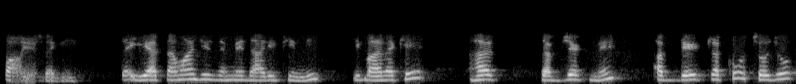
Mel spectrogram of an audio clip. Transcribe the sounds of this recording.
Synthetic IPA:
paːesɐɡʱe | t̪ɐɪjat̪ɐʋ̤ãd͡ʑiːzɪmːeːd̪aːɾit̪ʰĩːn̆d̪i | kiɓaːɾãkʰe | ɦɐɾ | sɐb̚d͡ʑek̚ʈmẽ | ɐp̚ɖeːʈɾɐkʰot͡ʃʰoːd͡ʑoː

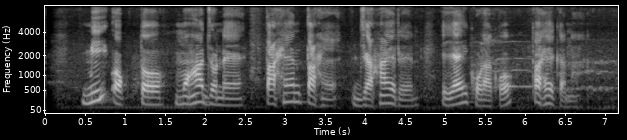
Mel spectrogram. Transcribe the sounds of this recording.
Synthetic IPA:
miɔk̚t̪ɔmɔɦad͡ʒɔnɛt̪ahɛnt̪aɦɛ̃ʔ | d͡ʒahãjɾɛn | ɛjajkɔɽakɔt̪aɦɛkana

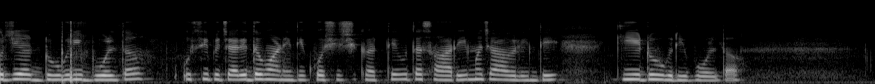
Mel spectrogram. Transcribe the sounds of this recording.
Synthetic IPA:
oːɾd͡ʒeːaɖoːɡɾiːboːld̪aː | ʊsiːbəd͡ʒaːɾeːd̪əʋaːɽ̃eːd̪iːkoːʃɪʃkəɾd̪eːʊd̪aːsaːɾeːməd͡ʒaːɡlẽːnd̪eː | ɡiːɖoːɡɾiːboːld̪aː

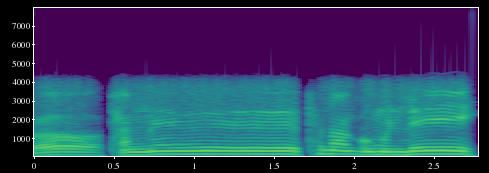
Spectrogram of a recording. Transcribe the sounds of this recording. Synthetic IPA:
ɾɔt̪ʰaŋnɯ | t̪ʰɯnaɡumɯnle

